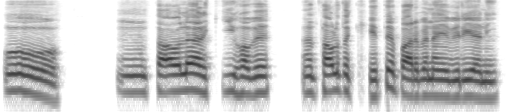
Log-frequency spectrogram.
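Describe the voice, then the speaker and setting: A man's voice: on the high side, fairly even intonation, normal speed, mellow, clean tone, no room sound, studio quality, close to an everyday voice. A man voicing a good-natured, modest food seller who talks earnestly and hesitantly in a cartoon story. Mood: doubtful. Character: humble, good-natured biryani seller and husband. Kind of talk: Bengali cartoon story voice acting.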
